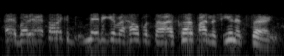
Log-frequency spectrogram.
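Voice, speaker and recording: A man calling in to a radio show on an old flip phone, friendly and explaining in quick, hesitant bursts. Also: sits high, breathy edge. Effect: old flip phone call. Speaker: caller. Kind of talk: casual call-in chat. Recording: tinny phone line.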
